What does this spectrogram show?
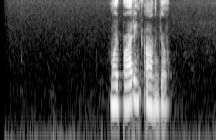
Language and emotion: Russian, neutral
